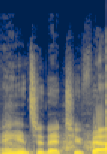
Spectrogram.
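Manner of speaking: ordinary talk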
